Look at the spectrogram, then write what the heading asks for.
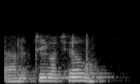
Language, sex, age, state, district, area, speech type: Odia, male, 18-30, Odisha, Boudh, rural, conversation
